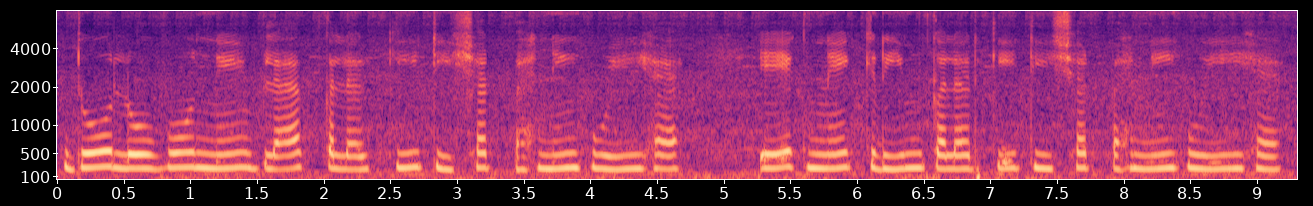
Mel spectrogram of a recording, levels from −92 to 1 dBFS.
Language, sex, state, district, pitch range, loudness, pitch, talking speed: Hindi, female, Uttar Pradesh, Lucknow, 240-255 Hz, -13 LUFS, 245 Hz, 120 wpm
